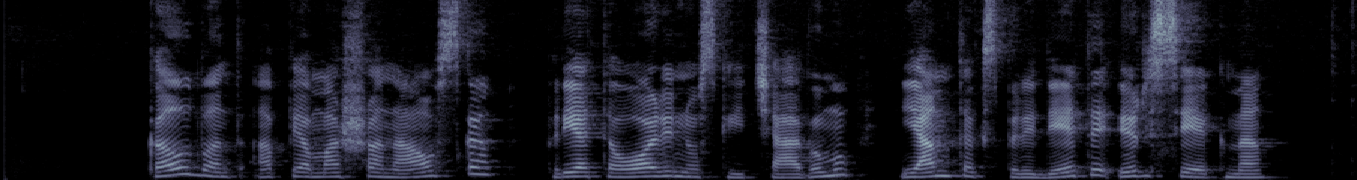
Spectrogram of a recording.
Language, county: Lithuanian, Telšiai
